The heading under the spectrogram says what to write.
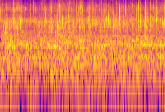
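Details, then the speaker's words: Toilet tank refilling with new Fluidmaster fill valve, refill tube aimed at the inside wall of the overflow tube so it fills more quietly: smooth steady hiss with no sputter or gurgle; fill valve working normally after replacement. "I just aimed this so that it's hitting the side the inside of the tube rather than going straight down so that it's more quiet as it feels"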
